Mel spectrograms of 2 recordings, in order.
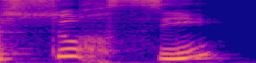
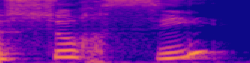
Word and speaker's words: sourcil: have the eyebrow, le sourcil. So the last L, you do not pronounce it. Eyebrow, le sourcil.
